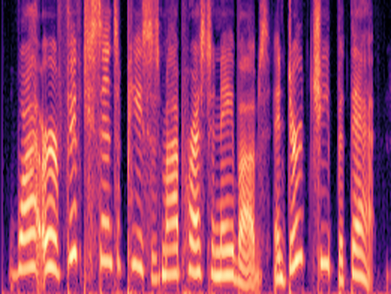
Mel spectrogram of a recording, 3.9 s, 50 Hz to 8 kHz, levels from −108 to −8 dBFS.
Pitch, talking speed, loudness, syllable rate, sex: 275 Hz, 215 wpm, -16 LUFS, 5.7 syllables/s, female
